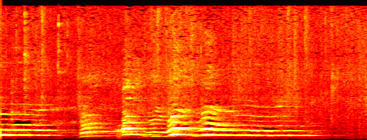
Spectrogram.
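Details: Three-year-old Schnauzer howling at passing fire truck and police sirens: a steady tone breaks into a wavering, rising and falling howl with several pitch jumps, then settles and fades.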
